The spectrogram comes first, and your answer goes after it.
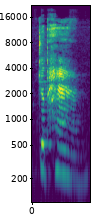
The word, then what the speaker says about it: Japan: ญี่ปุ่น เรา เรียก ว่า Japan Japan เน้น ที่ แน นะ คะ ใน ขณะ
